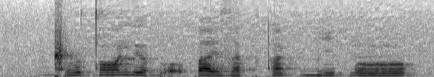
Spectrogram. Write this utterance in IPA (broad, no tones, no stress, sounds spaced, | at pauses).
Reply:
ɡ͡ǁ o t ɔ̃ lʲ ɔ ɡ ɔ̰ p a e̯ z a k t ã k ɡ͡b i ɓ õ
